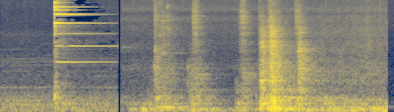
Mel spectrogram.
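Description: A bright electronic chime rings once, followed by a few seconds of rumbling, sliding mechanical noise as elevator doors open on the fifth floor at CH Advertising; no voices.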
